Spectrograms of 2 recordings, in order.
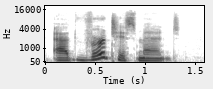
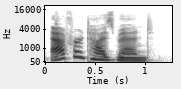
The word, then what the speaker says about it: advertisement: 在英音当中这个词读成 advertisement, advertisement, 它的重读音节落在第二个音节上。那么在美音当中它的重读音节落在第一个音节上，读成 advertisement, advertisement。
